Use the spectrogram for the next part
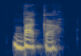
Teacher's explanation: Es decir, que cuando yo digo vaca con b, eh, mis labios se unen, pero no hay un contacto con los dientes. Vaca.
